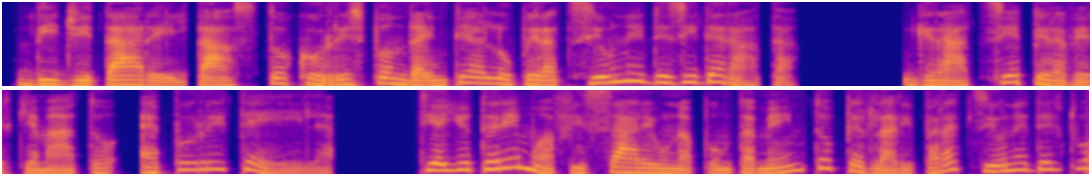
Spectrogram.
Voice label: Phone system IVR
